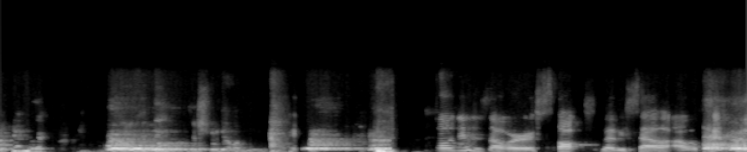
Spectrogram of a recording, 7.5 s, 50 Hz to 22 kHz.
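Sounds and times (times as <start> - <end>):
speech: 0.1 - 7.4
dogs kept for adoption barking and yipping: 1.0 - 2.1, 3.0 - 4.0, 7.0 - 7.4.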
